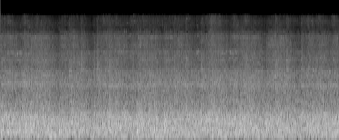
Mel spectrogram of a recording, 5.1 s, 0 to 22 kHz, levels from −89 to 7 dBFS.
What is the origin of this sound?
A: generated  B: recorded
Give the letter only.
B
